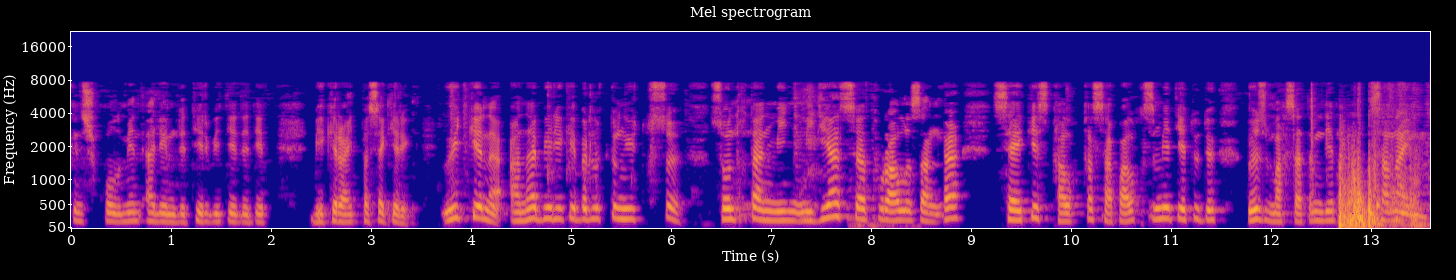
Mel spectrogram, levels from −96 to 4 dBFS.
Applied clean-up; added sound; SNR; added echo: classical method Wiener filter.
